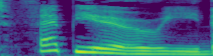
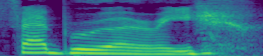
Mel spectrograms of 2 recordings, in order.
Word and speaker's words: February: So I did, February, that's the American pronunciation, more or less, and the British one is February.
